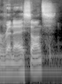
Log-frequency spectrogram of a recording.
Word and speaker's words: Renaissance: Renaissance the changing up the the the syllable empasis on the wrong syllable for renaissance. Renaissance that's how we pronounce it here. Renaissance. Renaissance. The Renaissance. I think it's R re on that first syllable. I don't know. People say that differently elsewhere.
